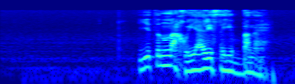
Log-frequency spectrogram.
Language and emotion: Russian, angry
